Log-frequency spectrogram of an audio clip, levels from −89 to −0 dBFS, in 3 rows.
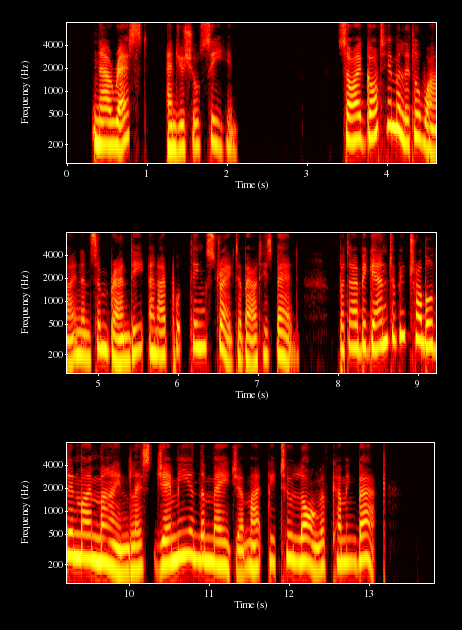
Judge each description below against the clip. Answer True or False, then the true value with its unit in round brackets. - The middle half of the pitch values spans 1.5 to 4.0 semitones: False (4.8 semitones)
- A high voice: True (215 Hz)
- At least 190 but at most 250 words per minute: True (200 wpm)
